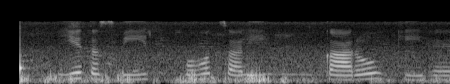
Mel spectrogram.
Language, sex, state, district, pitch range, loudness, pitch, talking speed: Hindi, female, Haryana, Jhajjar, 210-250 Hz, -22 LUFS, 220 Hz, 95 wpm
